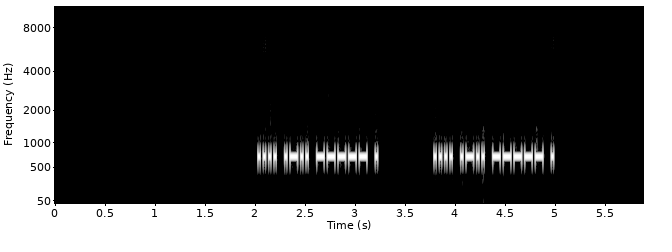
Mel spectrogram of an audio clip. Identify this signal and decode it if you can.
Morse code, heard as a keyed tone, about 42 wpm, 700 Hz. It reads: HL0E HL0E
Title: DXCC-100 Call Signs - 4 Characters - Repeated 2x - 45wpm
